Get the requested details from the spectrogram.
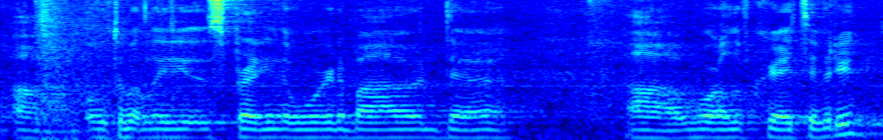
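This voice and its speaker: With audible room echo and noticeable background noise, a man at a medium pitch speaks at a moderate pace. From Ukraine. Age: 30s. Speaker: creative director. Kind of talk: panel discussion.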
